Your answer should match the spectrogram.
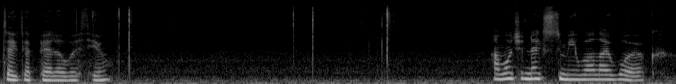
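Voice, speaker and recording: A woman playing a stern, condescending female mafia boss in an intimate audio roleplay, giving measured orders directly to the listener. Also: a little high, warm tone, a little hiss or hum, natural voice. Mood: measured, commanding.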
